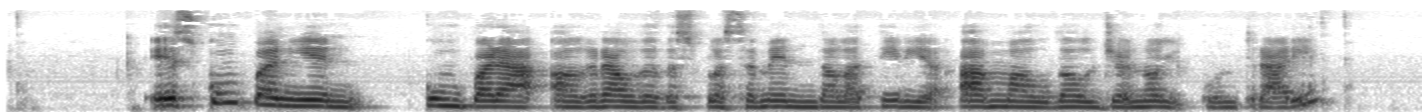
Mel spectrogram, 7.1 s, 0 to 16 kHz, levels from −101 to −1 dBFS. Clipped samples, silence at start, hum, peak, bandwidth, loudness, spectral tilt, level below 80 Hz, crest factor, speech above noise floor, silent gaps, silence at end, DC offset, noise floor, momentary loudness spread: under 0.1%; 0.75 s; none; -4 dBFS; 11.5 kHz; -23 LUFS; -6.5 dB/octave; -68 dBFS; 18 dB; 46 dB; none; 0.5 s; under 0.1%; -69 dBFS; 11 LU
